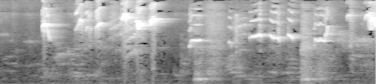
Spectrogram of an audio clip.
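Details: Olive-backed sunbird (kolibri ninja) lure sound to make a bird sing: after a short silence, high chirps and whistles, then a series of lower, clipped notes in quick succession.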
